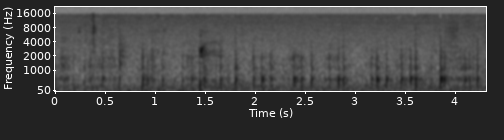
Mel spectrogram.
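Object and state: Hardcover notebook (nail tapping).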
